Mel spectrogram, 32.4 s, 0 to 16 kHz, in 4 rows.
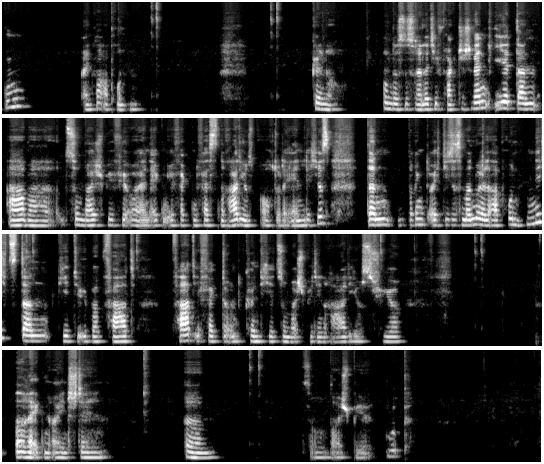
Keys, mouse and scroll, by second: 2.1 click, 3.9 click, 16.5-18.3 drag, 21.7 click, 23.2 click, 27.9 click, 28.4 scroll up 1, 28.9 scroll down 1, 29.6-30.1 scroll up 2, 30.7-32.3 scroll up 10.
